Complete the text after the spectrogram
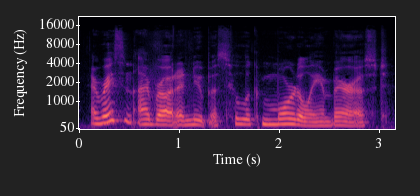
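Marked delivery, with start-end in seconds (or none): none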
